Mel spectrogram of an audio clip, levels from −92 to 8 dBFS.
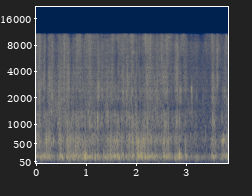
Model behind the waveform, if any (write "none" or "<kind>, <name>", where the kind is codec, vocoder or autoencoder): vocoder, Vocos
